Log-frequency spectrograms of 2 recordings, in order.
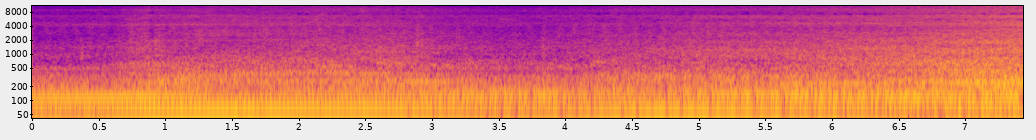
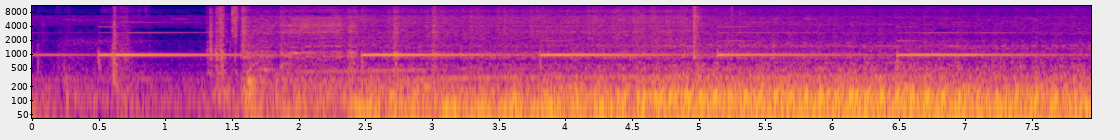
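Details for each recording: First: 2002 BMW 530i E39 after PCV system and coolant hose replacement, idling a little after a rough restart and warming up: an even, low rumble with a steady pulse and no knocks or misses; it sounds good. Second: 2002 BMW 530i E39, just restarted after PCV system and coolant hose replacement: it cranks, catches and settles into a lumpy, uneven low rumble with a steady chime above; it runs rough at first.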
